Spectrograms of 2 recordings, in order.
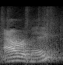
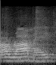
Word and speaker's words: arame: talk to you about is arame or arame people pronounce it differently so let me get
